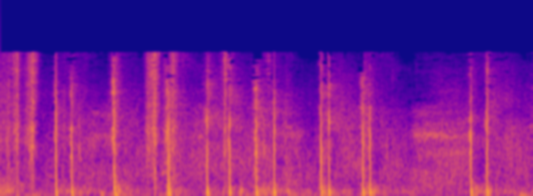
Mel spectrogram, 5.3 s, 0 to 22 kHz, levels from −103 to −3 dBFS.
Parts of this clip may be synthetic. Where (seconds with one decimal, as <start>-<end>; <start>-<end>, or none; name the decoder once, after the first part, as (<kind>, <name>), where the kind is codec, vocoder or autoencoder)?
1.0-4.2 (vocoder, Vocos)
